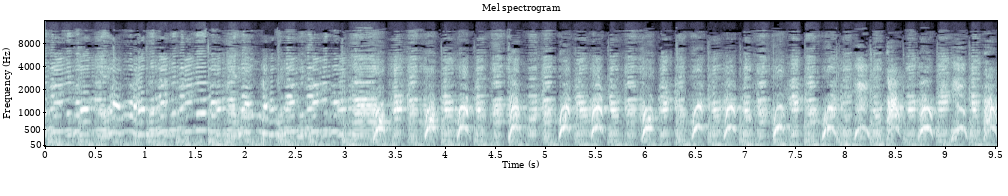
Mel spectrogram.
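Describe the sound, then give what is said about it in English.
A pack of bloodhounds, turned loose to chase running convicts, barks and bays in a fast, overlapping rhythm that grows more regular after the first few seconds, the loud yelps nearly continuous. “Didn't matter how far or how fast they ran, because they turned the dogs loose on them. And you know those bloodhounds were hungry.”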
